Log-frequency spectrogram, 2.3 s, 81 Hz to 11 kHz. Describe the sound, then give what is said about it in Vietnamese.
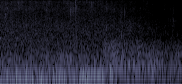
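Heavy rain during a thunderstorm: a dense, loud, unbroken hiss of downpour that stays steady throughout. “Look at the rain. That must be a thunderstorm. Yeah, it looks pretty bad. How long has it been raining? It has been raining for 2 hours.”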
